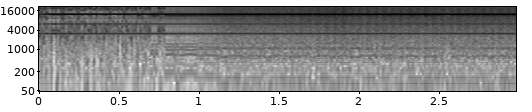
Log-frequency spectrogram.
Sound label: Sound of a cat meowing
